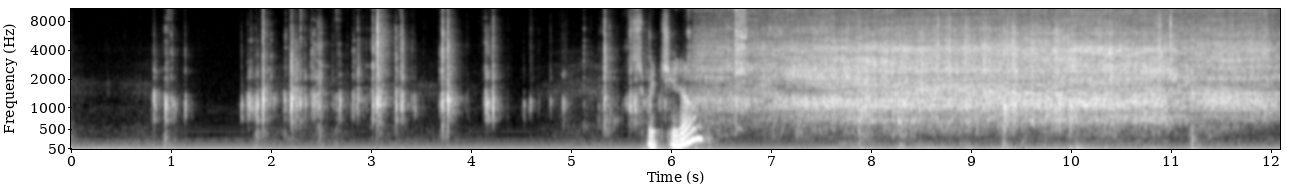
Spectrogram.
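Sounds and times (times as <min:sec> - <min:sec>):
toy robot motor whirring: 0:06.2 - 0:12.0.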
